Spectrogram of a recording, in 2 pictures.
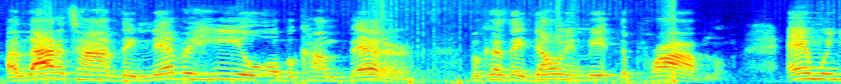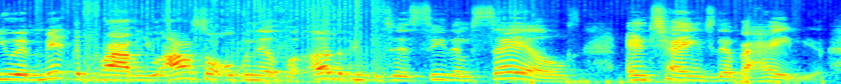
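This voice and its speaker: A woman's voice: mid-range voice, lively intonation, a little fast, fairly bright tone, slight background noise, poor audio. A woman from the American South with a Southern drawl, hosting a casual live chat in a blunt, emphatic, profane way. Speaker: talk show host.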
